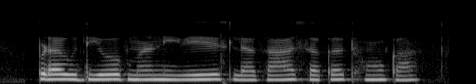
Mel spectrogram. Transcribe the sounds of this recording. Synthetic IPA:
pɽəʊd̪joːɡmẽnɪʋeːsləɡasəkət̪ɦõka

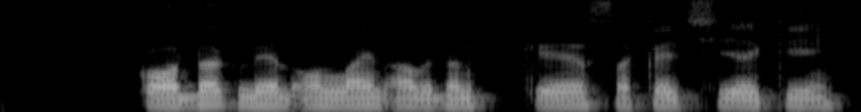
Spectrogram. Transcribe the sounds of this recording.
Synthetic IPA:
kɔɾɖəʈlelɔ̰nlajnʔa̰bed̪ənkesəkɛt͡ʃʰijɛki

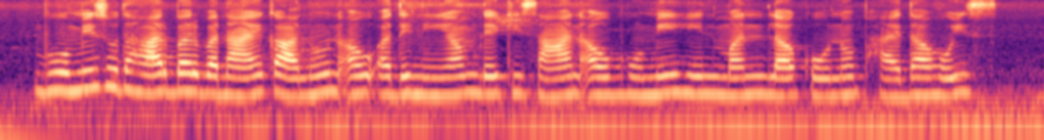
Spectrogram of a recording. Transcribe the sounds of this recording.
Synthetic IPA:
bʱuːmis̬ʊd̪ʱaːɾbəɾbɐnaːẽkaːnuːnɐuʔɐd̪ʱinijəmlekɪsaːnɐʊbʱuːmiɦɪnmɐnlakoːnõpʰaːjd̪aɦoːis

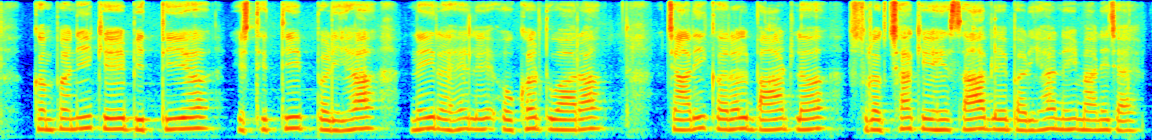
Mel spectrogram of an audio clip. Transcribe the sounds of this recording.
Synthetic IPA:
kə̃mpənikebɪt̪ːijə | ɪst̪ʰɪt̪ib̥əɽ̤ija | nɐɦĩɾəɦeleʔoːkʰəɾd̪waːɾa | d͡ʒaːɾikəɾəlbãːʈləsʊɾəkt͡ʃʰakeɦɪsaːblebəɽ̤ijanɐɦĩmaːned͡ʒaːe

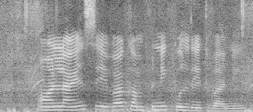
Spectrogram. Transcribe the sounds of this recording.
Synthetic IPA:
ɔːnlaːɪnseːʋaːkəmpəniːkʊld̪eːt̪baːniː

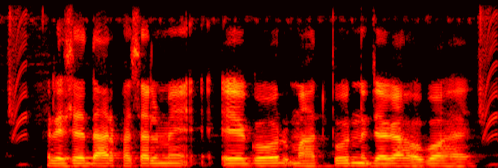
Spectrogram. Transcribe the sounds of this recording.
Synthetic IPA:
ɾɪsed̪aːɾpʰəsəlmẽeːkɔːɾməɦət̪puːɾnd͡ʒəɡəɦoːboɦɛː

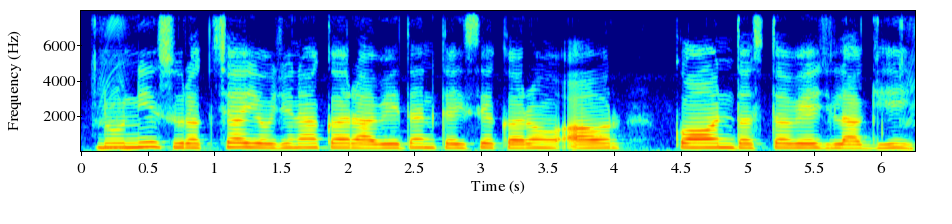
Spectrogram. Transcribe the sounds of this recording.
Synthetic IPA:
noːnisʊɾəkʃʰajoːd͡ʒnakɐɾaːʋeːd̪ənkɛɪsekɐɾõɔːɾ | kɔːnd̪əst̪əʋeːd͡ʒlaːɡɦiː

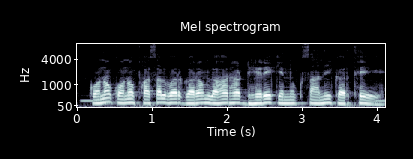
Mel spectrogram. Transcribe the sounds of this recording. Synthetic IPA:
konokonopʰəsəlbəɾɡəɾəmləɦəɾɦəɖʱeɾekenʊksanikəɾt̪ʰe

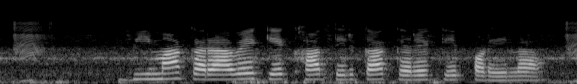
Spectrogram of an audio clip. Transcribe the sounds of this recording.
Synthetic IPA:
biːmakəɾaːwekekʰaːt̪ɪɾkakəɾekepəɽ̤eːlaː

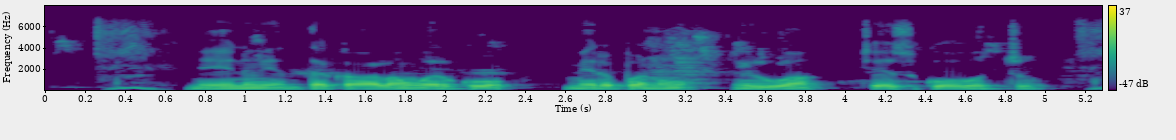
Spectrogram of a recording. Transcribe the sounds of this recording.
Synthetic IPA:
ne̞ːnuent̪ɐkaːlɐmʋɐɾɐku | miɾɐpɐnunilʋɐt͡ʃe̞ːsu̥kɔːʋɐt͡ʃːu

